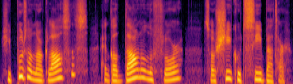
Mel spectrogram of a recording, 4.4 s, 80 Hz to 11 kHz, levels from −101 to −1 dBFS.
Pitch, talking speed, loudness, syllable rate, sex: 220 Hz, 220 wpm, -19 LUFS, 4.8 syllables/s, female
